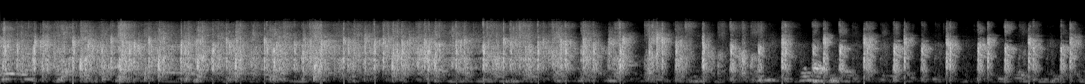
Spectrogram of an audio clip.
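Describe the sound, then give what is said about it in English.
A crowd gives God a hand clap, clapping in a dense, sustained burst that thins out after several seconds into scattered, uneven individual claps before fading. “Won't you give God a good hand clap today?”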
